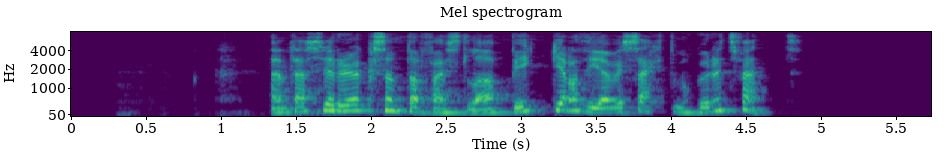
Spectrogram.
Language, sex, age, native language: Icelandic, male, 20-29, Icelandic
